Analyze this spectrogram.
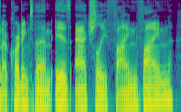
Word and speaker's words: FIFINE: Quick editor's note, it turns out the correct pronunciation according to them is actually Fine, not Fifine.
